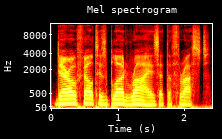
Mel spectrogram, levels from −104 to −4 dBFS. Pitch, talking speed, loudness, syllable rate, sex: 125 Hz, 200 wpm, -17 LUFS, 3.9 syllables/s, male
